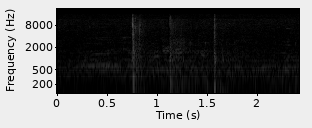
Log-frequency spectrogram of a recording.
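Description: Three short, sharp slaps of a beach volleyball being hit, about half a second apart, starting about three-quarters of a second in: a jump serve and the contacts that follow it.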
